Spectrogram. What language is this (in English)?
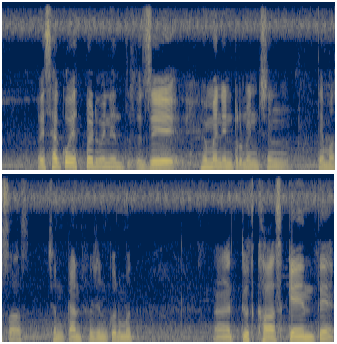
Kashmiri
